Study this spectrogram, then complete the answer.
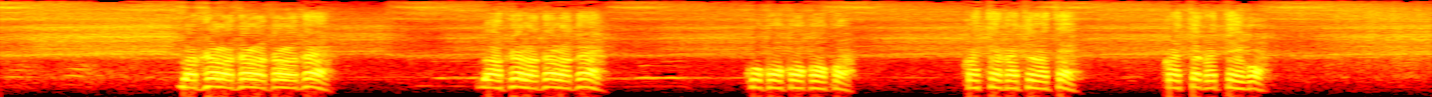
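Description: Ground birds call out loudly in short bursts nearby.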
